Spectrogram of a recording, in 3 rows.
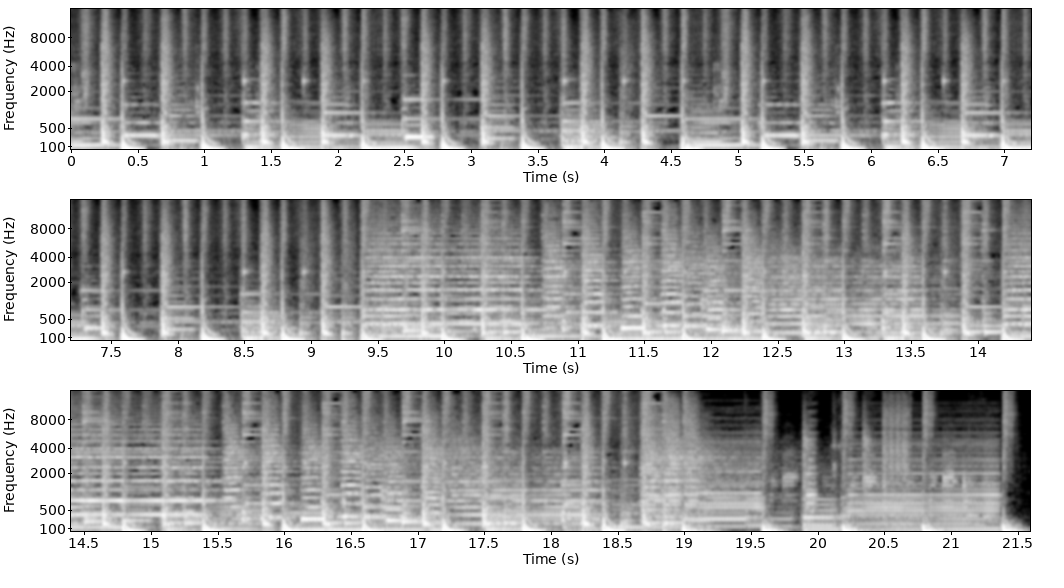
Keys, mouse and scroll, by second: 3.8 click, 15.7 click, 18.2-20.8 drag.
